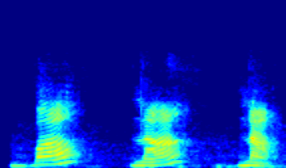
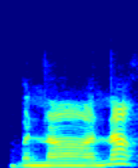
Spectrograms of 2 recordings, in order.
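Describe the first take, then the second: First: banana in three loud, separate beats, ब, ना, ना; syllable by syllable. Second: Said in the usual way. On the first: Shown as a demonstration. Teacher helping children count syllables, syllable by syllable. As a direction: break banana slowly with a pause after each syllable. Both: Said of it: "आपने count किए कितने syllable".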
